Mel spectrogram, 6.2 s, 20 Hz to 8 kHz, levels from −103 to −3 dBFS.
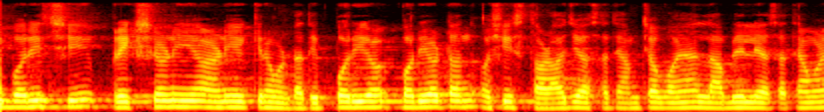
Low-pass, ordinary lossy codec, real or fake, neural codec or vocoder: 7.2 kHz; MP3, 64 kbps; real; none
